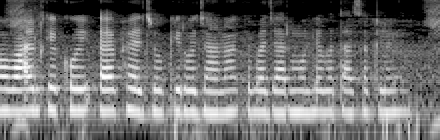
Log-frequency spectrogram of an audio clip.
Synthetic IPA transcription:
obaːɪlkekoːiɛːpɦɛd͡ʒoːkiɾoːd͡ʒaːnakebaːd͡ʒaːɾmʊlːjebət̪asəkleɦɛː

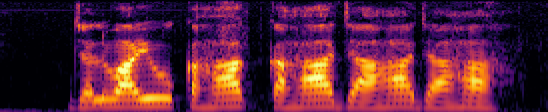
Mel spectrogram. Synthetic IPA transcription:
d͡ʒɐlwaːjukɐɦakːɐɦad͡ʒaːɦad͡ʒaːɦaː

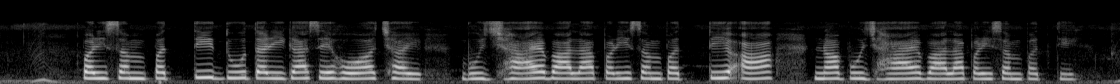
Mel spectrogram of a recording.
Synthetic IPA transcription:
pəɾisəmpət̪ːid̪ut̪əɾiːkaseɦoət͡ʃʰəi | bud͡ʒʱaebalapəɾisəmpət̪ːianəbud͡ʒʱaebalapəɾisəmpət̪ːi

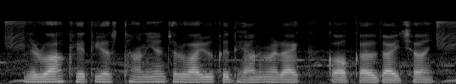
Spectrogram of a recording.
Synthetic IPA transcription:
nɪɾʋaɦkʰet̪ijəst̪ʰanijə̃t͡ʃəlʋajuked̪ʱjaːnmẽɾakʰ | kɔkəld͡ʒaːjt͡ʃʰə

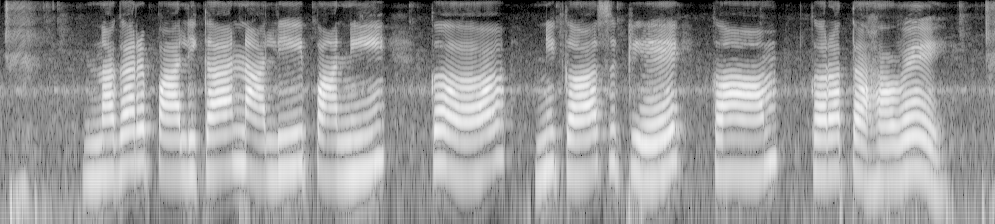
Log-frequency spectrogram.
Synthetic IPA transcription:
nəɡəɾpaːlɪkanaːlipaːni | kə | nɪkaːske | kaːm | kəɾət̪ɦəʋeː

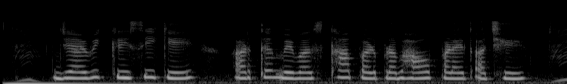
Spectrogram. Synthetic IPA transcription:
d͡ʒəjʋɪkːɾɪsike | əɾt̪ʰəʋjəʋəst̪ʰapəɾpɾəbʱaʋpəɽɛt̪ət͡ʃʰe

